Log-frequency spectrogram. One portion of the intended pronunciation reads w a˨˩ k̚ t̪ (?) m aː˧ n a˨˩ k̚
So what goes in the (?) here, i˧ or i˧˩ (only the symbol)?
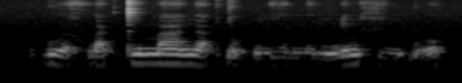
i˧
